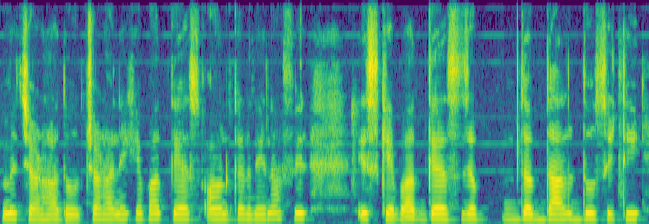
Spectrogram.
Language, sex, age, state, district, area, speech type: Hindi, female, 18-30, Uttar Pradesh, Jaunpur, urban, spontaneous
